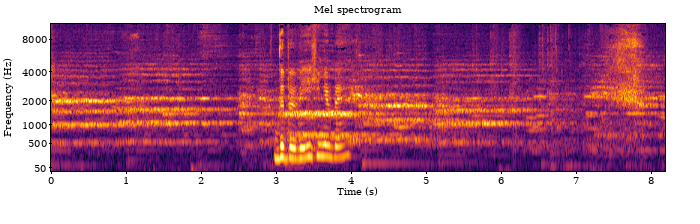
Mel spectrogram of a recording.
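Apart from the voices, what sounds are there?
children's song playing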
